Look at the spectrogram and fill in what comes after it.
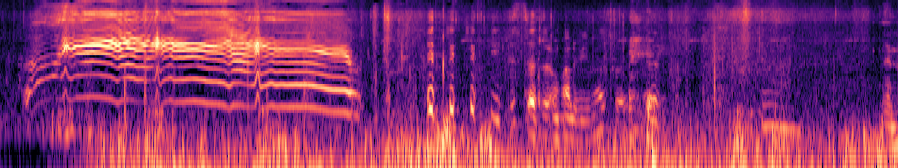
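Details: Hand-caught American bullfrog, the first one its catchers found that screams. A loud, wavering, nasal cry holds for about three seconds, then stops abruptly and gives way to human voices and outdoor rustling.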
